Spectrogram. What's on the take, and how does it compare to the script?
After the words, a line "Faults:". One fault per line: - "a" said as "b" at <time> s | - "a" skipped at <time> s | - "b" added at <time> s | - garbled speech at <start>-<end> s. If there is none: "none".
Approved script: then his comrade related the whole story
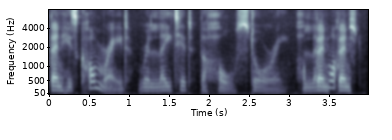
then his comrade related the whole story [garbled]
Faults:
- garbled speech at 3.1-3.9 s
